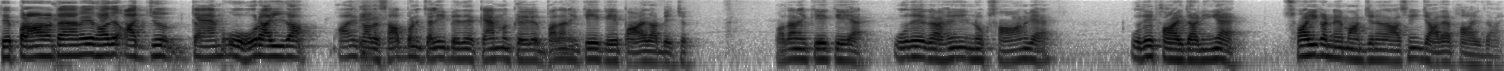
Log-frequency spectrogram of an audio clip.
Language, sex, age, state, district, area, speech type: Dogri, male, 60+, Jammu and Kashmir, Reasi, rural, spontaneous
